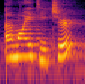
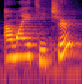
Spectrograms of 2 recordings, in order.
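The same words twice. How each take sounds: Both takes have the same delivery.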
